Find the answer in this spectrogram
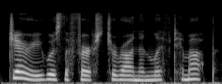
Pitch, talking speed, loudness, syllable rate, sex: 220 Hz, 270 wpm, -20 LUFS, 5.4 syllables/s, female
